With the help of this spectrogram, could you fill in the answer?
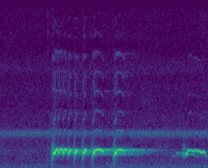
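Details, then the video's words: Local zebra dove (perkutut lokal) singing vigorously, a bird said to be good at provoking rivals: a quick bubbling run of low rolled coo notes merging into a drawn-out trill, then a short rolling coda, over a steady high-pitched whine. "Perkutut Lokal Gacor || Jago Mancing Lawan"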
